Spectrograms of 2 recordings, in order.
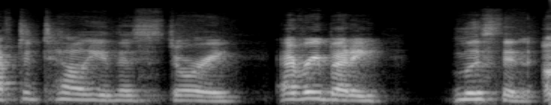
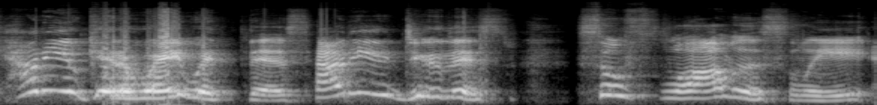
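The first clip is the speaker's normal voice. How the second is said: amazed boss; 4 semitones higher, 10 dB louder than usual. Retold or imitated. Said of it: "she was like".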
